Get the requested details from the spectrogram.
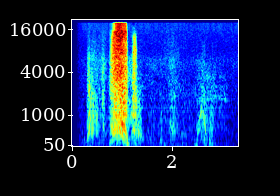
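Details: At the tail end of an allergy sneezing fit tonight, a sharp, hissing sneeze burst, then a quick intake of breath and a brief second puff. Allergy sneezing.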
